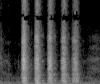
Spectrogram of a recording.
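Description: Five quick short strokes of hissing, scratchy noise, about four a second, as solder splatter is cleaned off a Hornby Dublo Ringfield motor's armature.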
